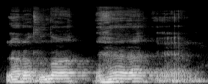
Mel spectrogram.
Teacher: ha masuk ke tenggorokan bagian bawah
